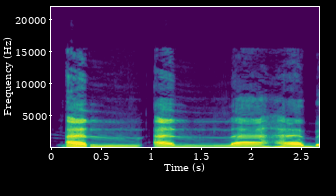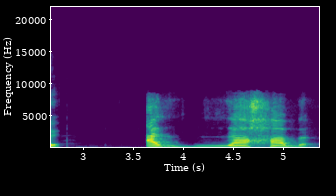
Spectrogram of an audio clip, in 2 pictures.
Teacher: jangan dipanjangin H-nya langsung putus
